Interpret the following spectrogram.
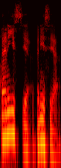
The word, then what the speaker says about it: Venetia: It's Venetia. Because it's not Venice. It's Venetia.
